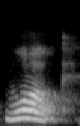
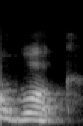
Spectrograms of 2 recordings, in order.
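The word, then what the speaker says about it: walk: দেন ওয়াক, এল এর উচ্চারণ হবে না, ওয়াক।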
